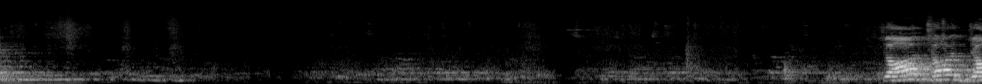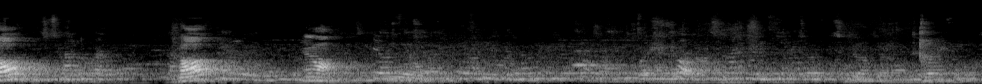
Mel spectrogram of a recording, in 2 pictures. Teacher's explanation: জীব কোথায় স্পর্শ করছে? জীব স্পর্শ করছে তালুকে।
